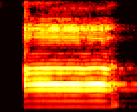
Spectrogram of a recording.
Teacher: حمزہ کھڑی زبر آ، کھڑی زبر کو 1 سیکنڈ لمبا کرنا ہم نے سیکھا ہے تو 1 سیکنڈ لمبا کریں گے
